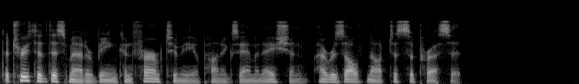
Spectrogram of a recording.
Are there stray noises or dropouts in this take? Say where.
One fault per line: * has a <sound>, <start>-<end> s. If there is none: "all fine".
all fine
